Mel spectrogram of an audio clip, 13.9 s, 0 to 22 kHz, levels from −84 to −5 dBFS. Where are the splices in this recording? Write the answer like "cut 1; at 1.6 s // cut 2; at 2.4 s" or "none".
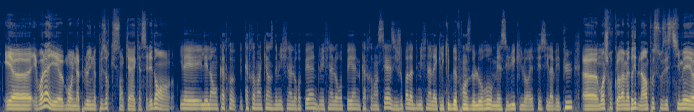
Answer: cut 1; at 3.5 s // cut 2; at 11.6 s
